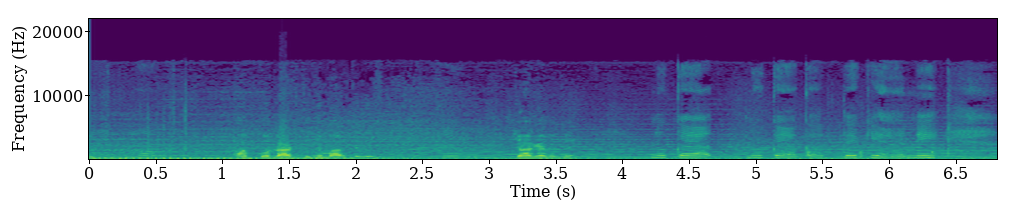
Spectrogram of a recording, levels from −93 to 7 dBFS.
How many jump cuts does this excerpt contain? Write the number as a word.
zero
